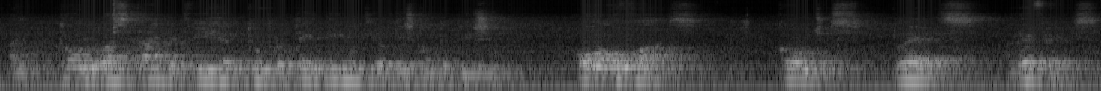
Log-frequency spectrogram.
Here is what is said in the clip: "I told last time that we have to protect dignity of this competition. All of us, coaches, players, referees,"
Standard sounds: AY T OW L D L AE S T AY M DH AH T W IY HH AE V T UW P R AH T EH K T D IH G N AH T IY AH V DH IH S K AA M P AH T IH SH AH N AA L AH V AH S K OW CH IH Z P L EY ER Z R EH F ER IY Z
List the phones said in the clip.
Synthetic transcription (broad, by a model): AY T OW L D W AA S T AY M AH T W IY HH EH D T UW P R AH T EH K T D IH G N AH T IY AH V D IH S K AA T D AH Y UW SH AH N AA L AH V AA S K OW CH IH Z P L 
